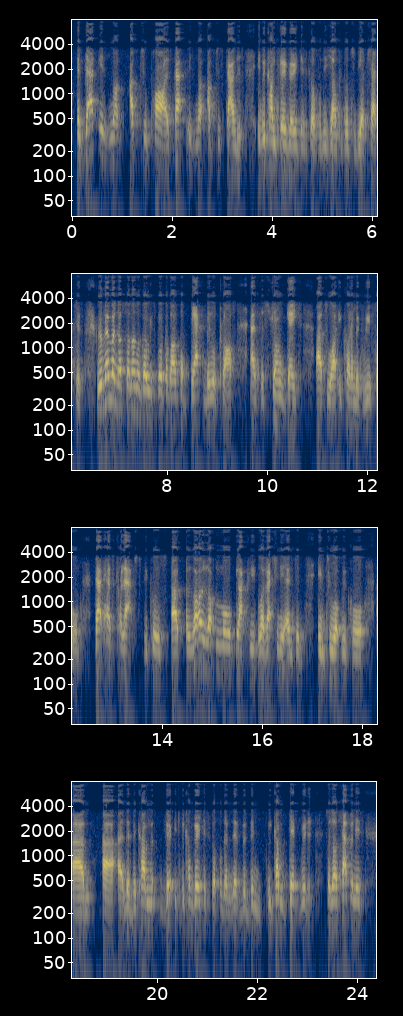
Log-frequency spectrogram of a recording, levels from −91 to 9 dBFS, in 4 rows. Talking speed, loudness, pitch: 210 wpm, -20 LUFS, 140 Hz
